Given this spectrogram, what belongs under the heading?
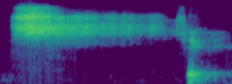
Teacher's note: O sea, con la africada, primero hay un cierre completo y luego el aire sale de manera continua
